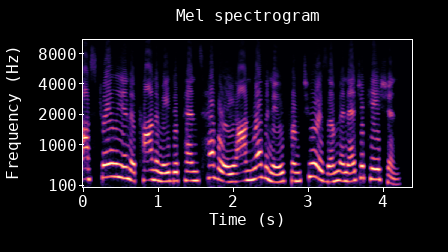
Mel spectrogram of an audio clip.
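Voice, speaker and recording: Male reader, high pitch, dictating test sentences, dry studio-like sound. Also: brisk, clear, resonant tone, no room sound, low-quality recording. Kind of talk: dictating practice sentences, read aloud.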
